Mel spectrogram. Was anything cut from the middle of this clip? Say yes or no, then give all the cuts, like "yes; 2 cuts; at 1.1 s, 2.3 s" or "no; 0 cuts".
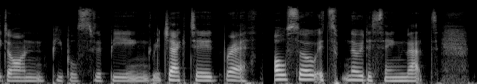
yes; 5 cuts; at 0.9 s, 1.5 s, 2.2 s, 2.6 s, 3.4 s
